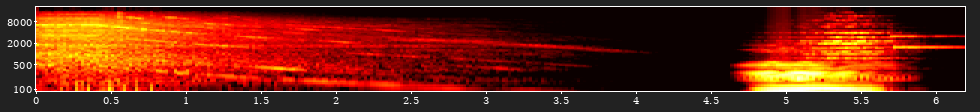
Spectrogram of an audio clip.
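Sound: vacuum cleaner running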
